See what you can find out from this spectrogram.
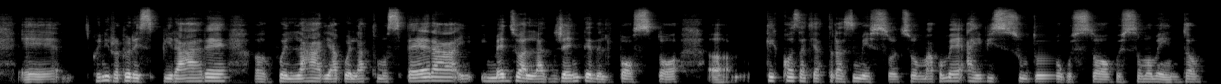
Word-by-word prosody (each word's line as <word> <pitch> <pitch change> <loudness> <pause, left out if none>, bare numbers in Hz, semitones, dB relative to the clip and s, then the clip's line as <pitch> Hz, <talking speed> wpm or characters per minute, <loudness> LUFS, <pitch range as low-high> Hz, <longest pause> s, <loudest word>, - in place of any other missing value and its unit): ehm, 120 +2 -4
quindi 180 +4 +1
proprio 165 +2 +3
respirare, 150 +2 +2 0.2
uhm, 130 -2 -7
quell'aria, 140 -1 +1
quell'atmosfera 150 +6 +2
i 135 - -6
in 155 -2 -6
mezzo 160 +1 +3
alla 130 -2 +2
gente 155 +4 +2
del 120 -3 -4
posto, 125 -2 +1 0.3
ehm, 340 - -2 0.3
che 170 -2 0
cosa 165 -3 0
ti 145 - -7
ha 140 - -4
trasmesso 135 -2 0
insomma, 125 +1 -4
come 155 +3 -1
hai 155 -3 -2
vissuto 140 -1 +1
questo 120 -1 -1
questo 120 +2 -3
momento? 125 0 -4
140 Hz, 135 wpm, -24 LUFS, 130-155 Hz, 0.3 s, proprio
